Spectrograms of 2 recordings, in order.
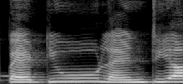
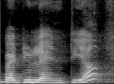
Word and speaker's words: petulantia: और जो रोमन इसका इक्विवेलेंट है वो पेट्यूलेंटिया है, PETULANTIA, शायद यही स्पेलिंग है, पेट्यूलेंटिया।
